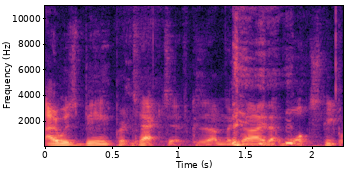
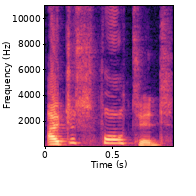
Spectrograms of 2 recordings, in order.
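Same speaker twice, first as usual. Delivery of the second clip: very high, put-on British accent; 11 semitones higher, 4 dB louder than usual. Retelling what a woman said to him, doing her words in a british accent. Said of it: "in British in British accent, she goes".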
